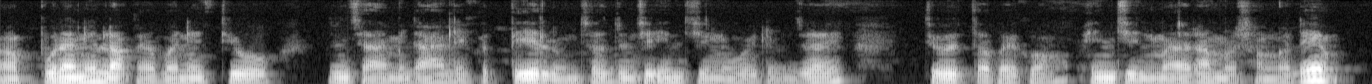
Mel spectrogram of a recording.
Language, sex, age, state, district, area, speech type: Nepali, male, 30-45, West Bengal, Kalimpong, rural, spontaneous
